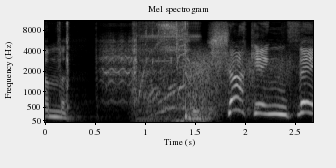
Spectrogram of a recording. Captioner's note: machine whirring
